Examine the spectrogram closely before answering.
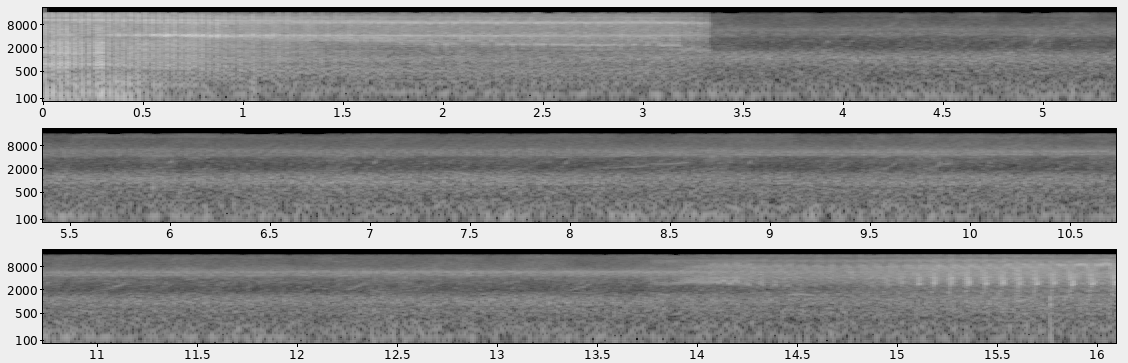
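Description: Cicada song fading and stopping about three seconds in, followed by a steady low background hum, then cicada buzzing starting up again and growing louder near the end.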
